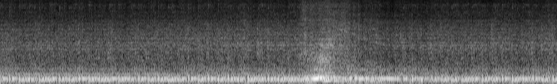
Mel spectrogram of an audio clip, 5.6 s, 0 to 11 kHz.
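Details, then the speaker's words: 1982 Kawasaki 750 LTD four-cylinder motorcycle idling on all four cylinders with a steady, even low rumble and one blip, after cylinder 1 ran cold and misfired from a faulty spark plug; all four plugs replaced, now normal. "so let's start her up see how she idles and see if you can hear the sound better four cylinders working instead of three so let's see what happens all right"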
